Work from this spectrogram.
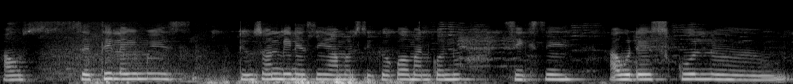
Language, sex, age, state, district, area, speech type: Odia, female, 30-45, Odisha, Subarnapur, urban, spontaneous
